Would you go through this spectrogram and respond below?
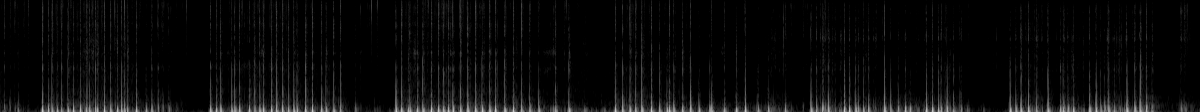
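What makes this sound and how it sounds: A rectangular gray polyethylene foam sheet, held in front of the microphone, is tapped and scratched with the long nails of both hands. Rapid, dense bursts of short, deep, muffled taps come in six runs separated by brief pauses, with almost all the energy low and a faint bright scratching texture on top.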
